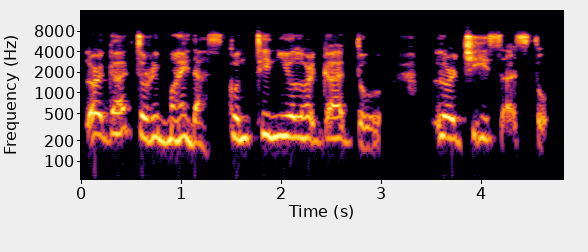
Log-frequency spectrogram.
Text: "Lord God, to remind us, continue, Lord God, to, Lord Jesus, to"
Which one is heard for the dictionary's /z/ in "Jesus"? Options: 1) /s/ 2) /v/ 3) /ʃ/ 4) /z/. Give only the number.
1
